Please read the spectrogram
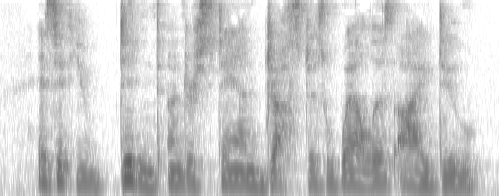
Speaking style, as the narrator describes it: he sneered with scorn in his voice and a sort of resignation

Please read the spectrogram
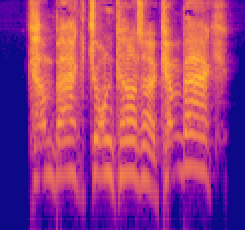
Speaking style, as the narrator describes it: cried a voice

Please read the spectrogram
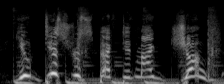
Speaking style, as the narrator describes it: I shouted

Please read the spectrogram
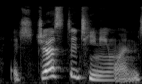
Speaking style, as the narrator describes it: said Dr

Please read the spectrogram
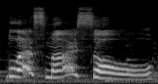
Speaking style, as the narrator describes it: gurgled a voice rich with chuckles

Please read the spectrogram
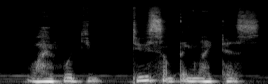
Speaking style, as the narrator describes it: he whimpers

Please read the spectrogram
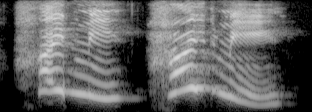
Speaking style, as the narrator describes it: Ty Lee suddenly dropped what she was doing and jumped behind Aang, squeaking

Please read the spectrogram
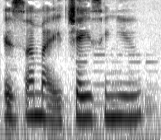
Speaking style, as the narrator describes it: She laughed again

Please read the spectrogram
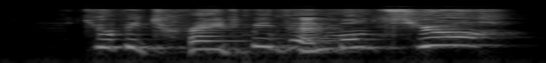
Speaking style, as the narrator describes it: cried the king, kindling with a wild pride

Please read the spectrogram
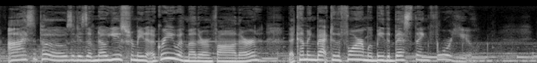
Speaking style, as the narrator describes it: Her sister sighed and said

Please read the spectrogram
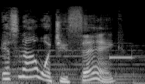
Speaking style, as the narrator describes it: she exclaimed

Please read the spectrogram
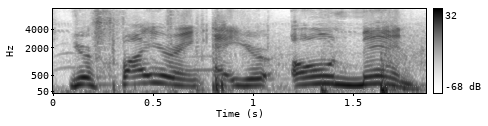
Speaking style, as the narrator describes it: yells

